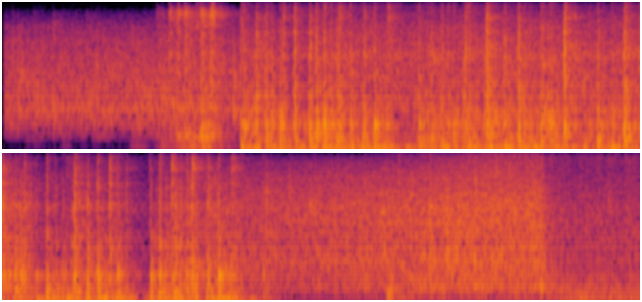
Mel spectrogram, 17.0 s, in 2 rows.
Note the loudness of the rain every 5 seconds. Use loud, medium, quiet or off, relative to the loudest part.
medium, medium, loud, loud.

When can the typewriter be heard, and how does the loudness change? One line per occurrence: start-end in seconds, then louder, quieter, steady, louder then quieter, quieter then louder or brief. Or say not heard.
2.0-12.2 steady.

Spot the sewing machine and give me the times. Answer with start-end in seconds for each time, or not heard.
not heard.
